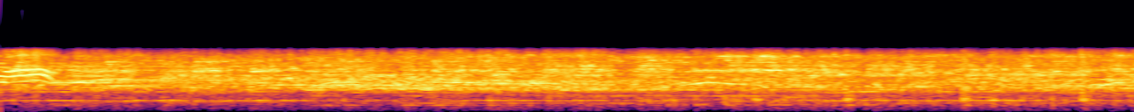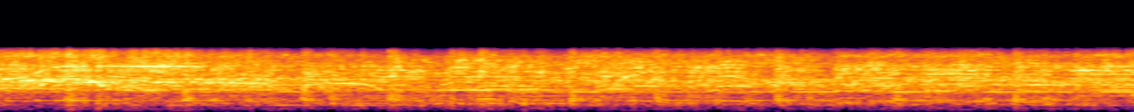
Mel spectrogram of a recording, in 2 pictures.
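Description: Live rock band playing loudly in a large hall, with the crowd shouting and whooping over it. The sound is dull and cut off at the top, as recorded on a phone.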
